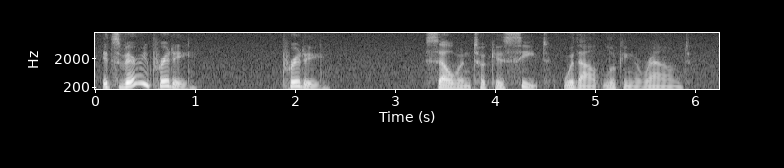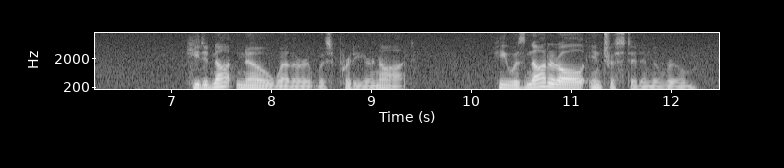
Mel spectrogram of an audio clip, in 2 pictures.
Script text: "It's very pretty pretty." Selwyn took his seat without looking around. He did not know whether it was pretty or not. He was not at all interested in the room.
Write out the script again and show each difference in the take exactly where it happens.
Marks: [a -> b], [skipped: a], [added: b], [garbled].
"It's very pretty pretty." Selwyn took his seat without looking around. He did not know whether it was pretty or not. He was not at all interested in the room.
